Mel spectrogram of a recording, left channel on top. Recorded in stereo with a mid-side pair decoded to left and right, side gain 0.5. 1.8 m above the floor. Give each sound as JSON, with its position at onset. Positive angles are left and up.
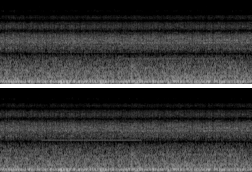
{"t": 0.0, "sound": "a vehicle", "azimuth_deg": 10}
